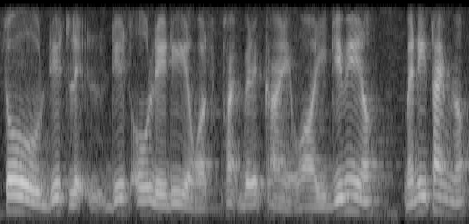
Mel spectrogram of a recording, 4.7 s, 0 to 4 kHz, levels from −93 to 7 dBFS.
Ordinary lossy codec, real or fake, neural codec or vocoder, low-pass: none; real; none; 3.6 kHz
